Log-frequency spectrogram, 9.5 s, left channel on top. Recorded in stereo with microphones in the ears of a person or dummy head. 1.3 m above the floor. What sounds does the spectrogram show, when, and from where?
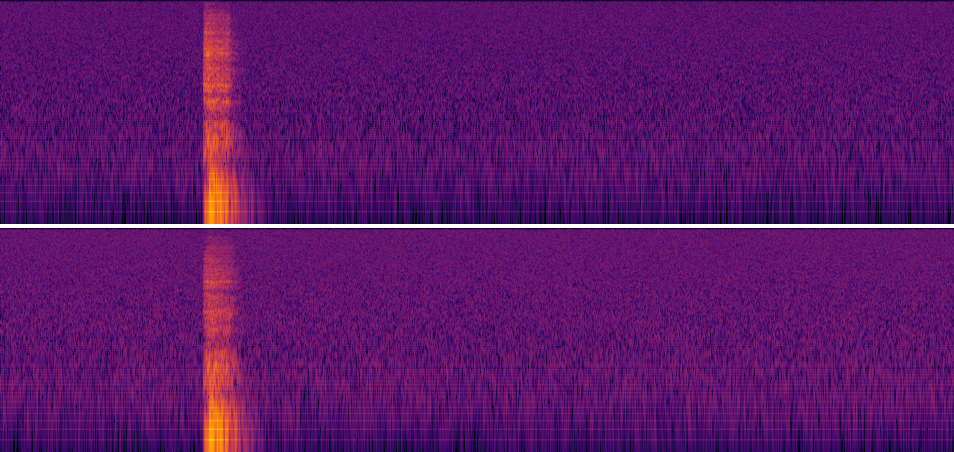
2.0 s breathing: 55° left (ahead or behind), 4 m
